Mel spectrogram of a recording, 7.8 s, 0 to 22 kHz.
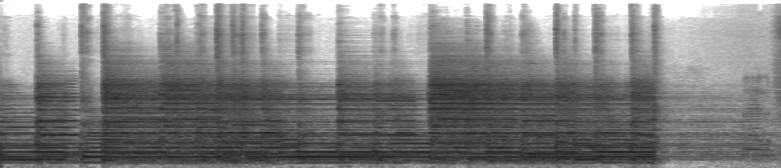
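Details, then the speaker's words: VOX AC30 reissue valve amp after no-output repair with new valves: crunchy overdriven guitar chords come through full and even, no crackle, hum or dropouts; amp working properly. "it sounds all right that and a third of what quite crunchy which is nice"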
